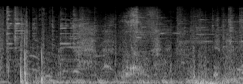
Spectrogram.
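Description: A quick run of sharp clinking and shattering impacts, with a bright ringing after some of the strikes.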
